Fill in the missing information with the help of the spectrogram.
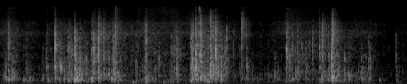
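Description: A full yellow plastic Balocco biscuit bag is held in both hands while the fingers crinkle and squeeze it. Bright, crackly plastic crinkles come in irregular bursts, louder in some places and softer in others, with almost no low end. The crinkling keeps going for about four seconds, with no voice.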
